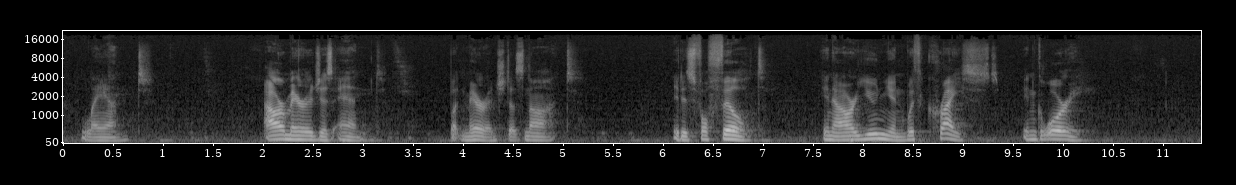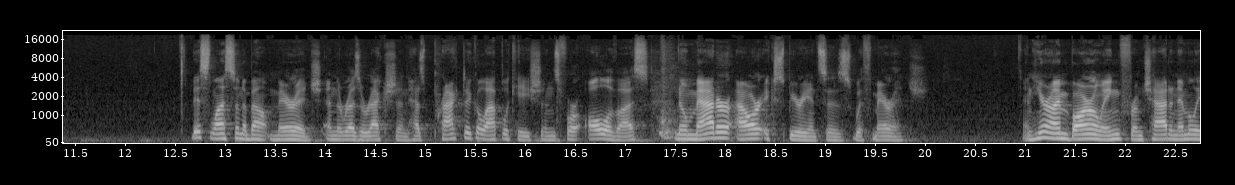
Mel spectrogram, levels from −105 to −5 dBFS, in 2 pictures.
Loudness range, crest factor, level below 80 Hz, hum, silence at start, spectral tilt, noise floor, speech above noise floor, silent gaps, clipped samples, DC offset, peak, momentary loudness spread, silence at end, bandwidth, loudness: 10 LU; 24 dB; -78 dBFS; 60 Hz at -75 dBFS; 0.2 s; -4.5 dB/octave; -70 dBFS; 31 dB; none; under 0.1%; under 0.1%; -18 dBFS; 19 LU; 0 s; 19 kHz; -40 LUFS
